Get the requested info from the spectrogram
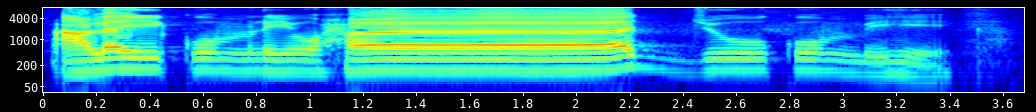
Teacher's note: mim mati yang pertama kita perjelas karena dia ada izhar syafawi yang di mana suara mimnya harus diperjelas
